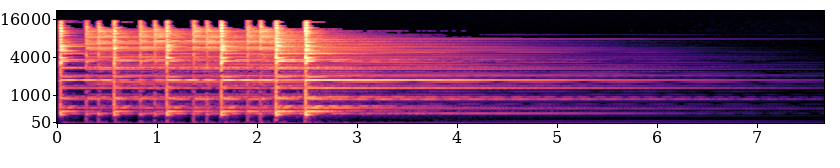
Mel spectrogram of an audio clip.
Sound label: Zildjian ZBT20R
